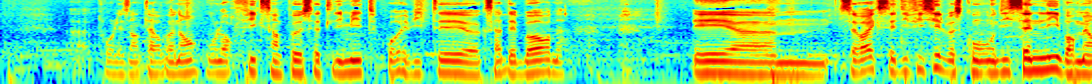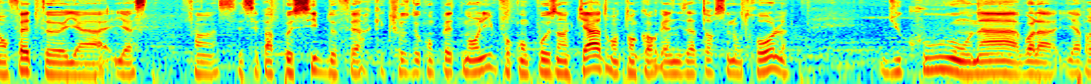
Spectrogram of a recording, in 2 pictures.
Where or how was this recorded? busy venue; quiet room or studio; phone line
busy venue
